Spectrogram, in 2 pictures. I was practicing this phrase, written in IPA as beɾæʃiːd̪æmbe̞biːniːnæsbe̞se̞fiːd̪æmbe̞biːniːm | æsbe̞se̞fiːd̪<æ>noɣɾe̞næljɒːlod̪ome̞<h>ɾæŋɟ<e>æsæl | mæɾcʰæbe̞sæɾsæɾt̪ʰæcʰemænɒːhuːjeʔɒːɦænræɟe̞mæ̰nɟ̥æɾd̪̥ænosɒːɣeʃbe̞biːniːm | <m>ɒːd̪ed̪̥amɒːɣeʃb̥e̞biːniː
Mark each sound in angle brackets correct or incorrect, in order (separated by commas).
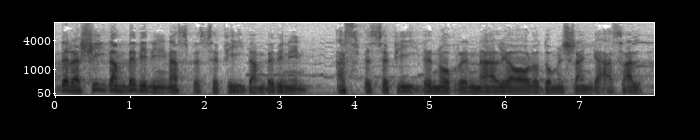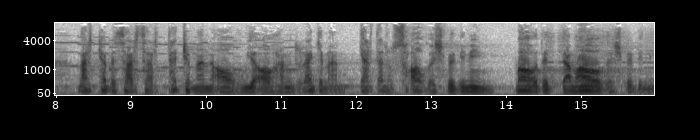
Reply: incorrect, incorrect, correct, incorrect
